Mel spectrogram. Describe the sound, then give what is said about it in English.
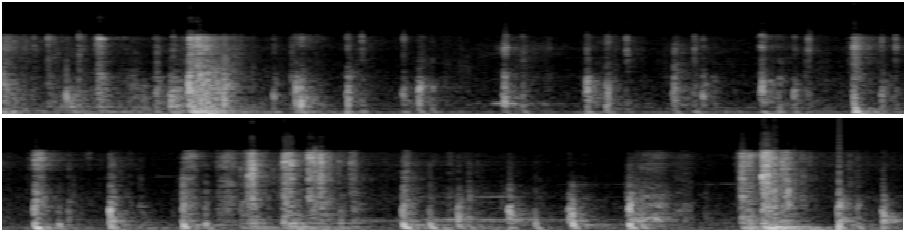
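Footsteps on creaky, noisy stairs: many irregular thuds, taps and knocks in an uneven rhythm, fairly loud, with a few heavier thumps. “Ooh, noisy steps. There's no use trying to keep quiet.”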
